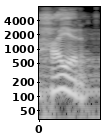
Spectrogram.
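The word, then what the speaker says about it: hire: आर ई से र लिखा गया हायर। एच आई आर ई हायर।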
